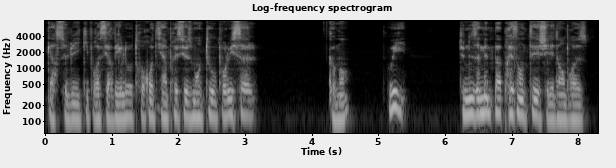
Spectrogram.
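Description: A man reading aloud voices a bitter, sarcastic young lawyer reproaching a friend, in a dark, husky voice. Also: mid-range voice, steady tone, normal speed, long pauses, dry recording, clean studio sound.

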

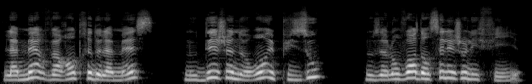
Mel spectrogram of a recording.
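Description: An exuberant, warm-hearted male poet bursts out in a raised, ringing voice, as a woman narrator puts him on. His hearty exclamations come fast and full, a little higher than the telling around them. It is the welcome of a storybook friend. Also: natural voice. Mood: delighted.

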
